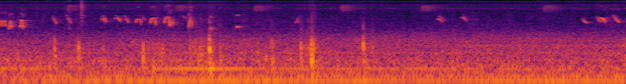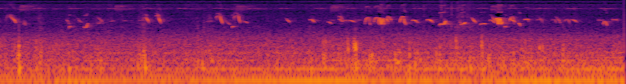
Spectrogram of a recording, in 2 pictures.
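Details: Two-week-old baby chickens of mixed breeds, including ISA Brown, Barred Rock, Easter Egger, Speckled Sussex and Australorp, falling asleep; soft, scattered high peeps over a steady low hum, dense at times.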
